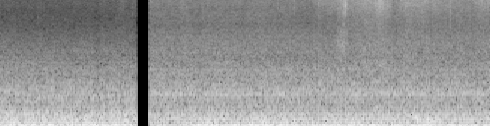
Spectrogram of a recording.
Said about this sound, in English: All right, I'm back in the car. Forgive me for the noise. I'm on my way home from work.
